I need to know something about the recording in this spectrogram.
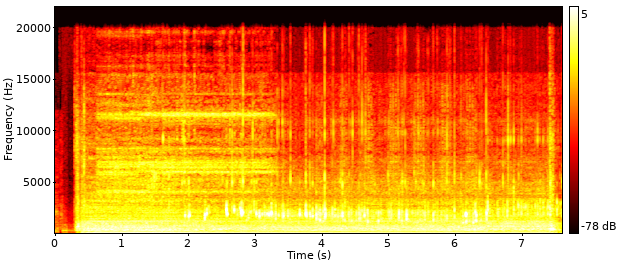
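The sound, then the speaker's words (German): Coffee with crema pours into a cup under a steady, droning machine hum, with hissing and gurgling liquid sounds running continuously for about seven seconds. No one talks. “Und wir gießen jetzt auch, und zwar die Crema in die Kaffeetasse.”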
